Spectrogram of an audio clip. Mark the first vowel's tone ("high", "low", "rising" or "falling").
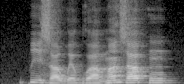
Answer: falling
